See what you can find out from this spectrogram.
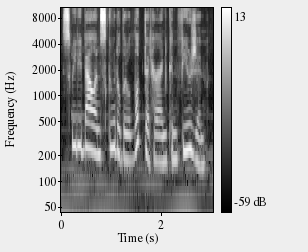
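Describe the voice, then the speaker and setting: A woman's voice: medium pitch, a little fast, darkish tone, faint music behind. A woman narrator reading a scripted horror story in a storytelling style.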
